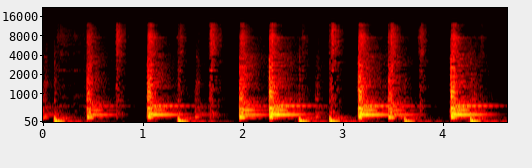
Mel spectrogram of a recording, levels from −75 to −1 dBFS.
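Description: Throughout the music, the signal was likely put through transcoding between lossy codecs, an MP3 stage and then a very low-rate HE-AAC stage. Nothing remains above 12.3 kHz, and the MP3 smearing and warble sit alongside HE-AAC's hissy, synthetic-sounding treble.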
